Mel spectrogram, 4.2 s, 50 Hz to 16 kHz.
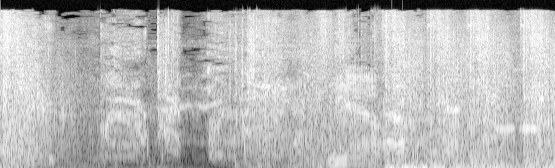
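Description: Gunfire in Left 4 Dead, with rapid bursts of friendly fire hitting a teammate, loud and close amid game noise, while people talk over the shots.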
